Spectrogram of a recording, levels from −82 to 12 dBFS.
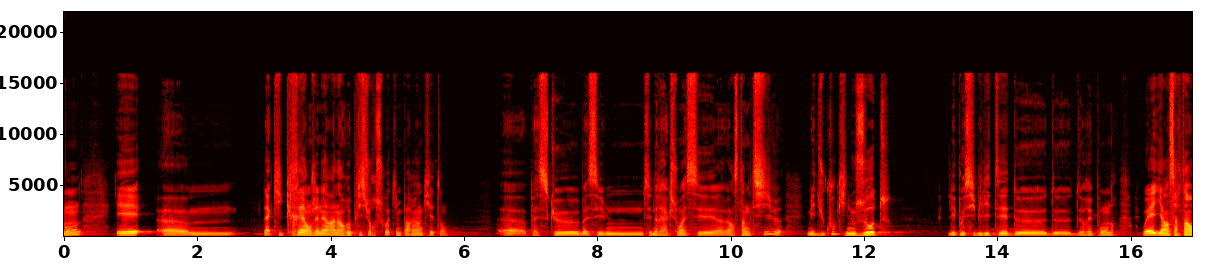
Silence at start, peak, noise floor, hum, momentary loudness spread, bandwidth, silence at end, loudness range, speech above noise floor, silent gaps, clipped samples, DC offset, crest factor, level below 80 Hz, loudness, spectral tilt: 0 s; -2 dBFS; -59 dBFS; none; 14 LU; 16.5 kHz; 0 s; 4 LU; 36 dB; none; under 0.1%; under 0.1%; 22 dB; -60 dBFS; -23 LUFS; -5 dB/octave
